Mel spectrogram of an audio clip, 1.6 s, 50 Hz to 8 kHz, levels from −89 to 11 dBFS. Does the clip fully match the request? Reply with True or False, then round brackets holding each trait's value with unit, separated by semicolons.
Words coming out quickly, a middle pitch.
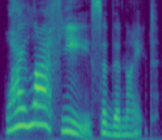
False (220 wpm; 255 Hz)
